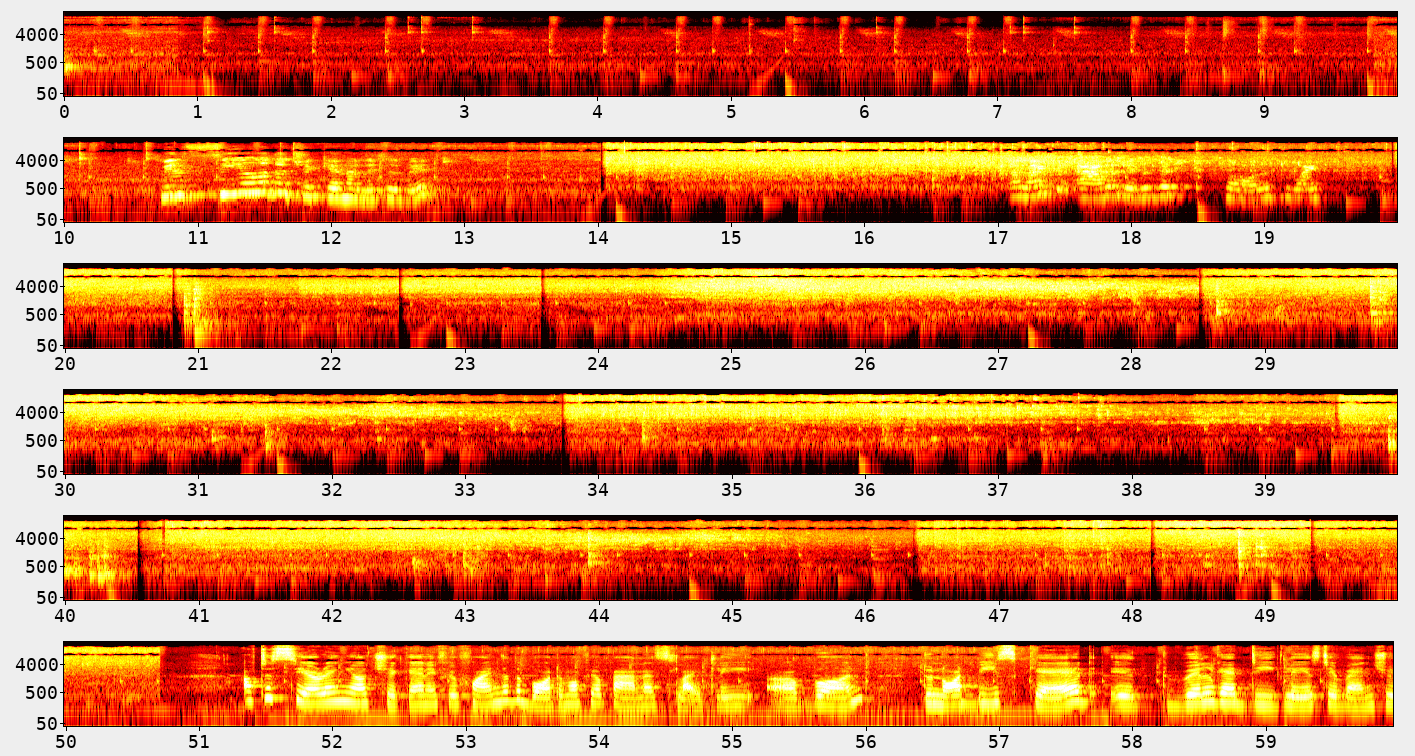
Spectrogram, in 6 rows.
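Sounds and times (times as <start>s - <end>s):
chicken sizzling in hot oil: 10.1s - 50.8s, 52.8s - 57.1s.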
